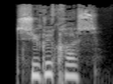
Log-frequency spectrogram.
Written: cykelcross

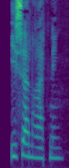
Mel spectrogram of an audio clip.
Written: isanretning

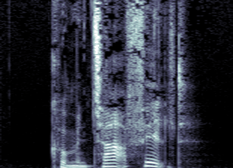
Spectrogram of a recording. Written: kommentarfelt

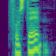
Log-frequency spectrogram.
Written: forstand

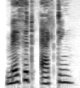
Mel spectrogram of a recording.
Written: method acting

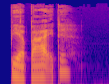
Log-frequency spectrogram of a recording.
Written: bearbejde

